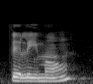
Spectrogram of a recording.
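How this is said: The name is said the Greek way. "in his language it is Philemon"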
